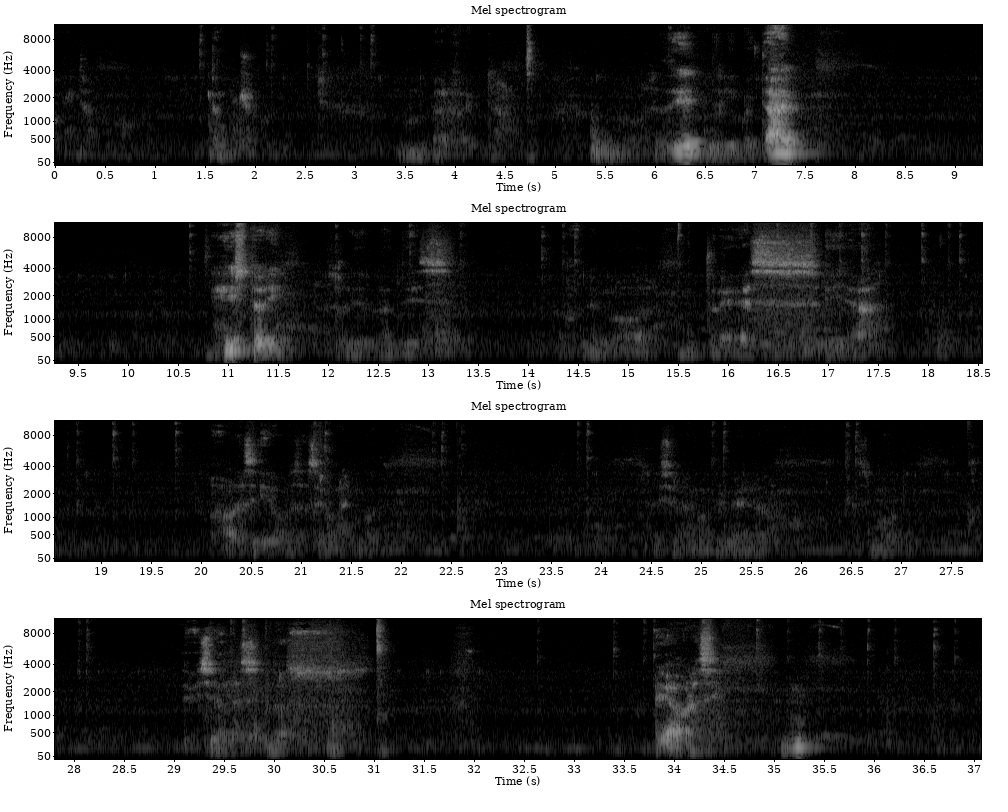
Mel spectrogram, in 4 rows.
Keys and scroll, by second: 31.0 Return.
